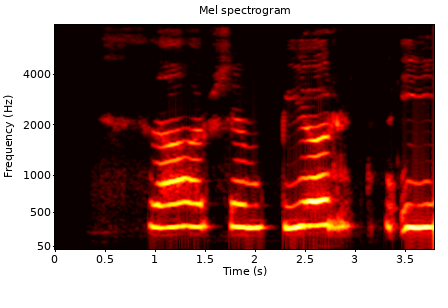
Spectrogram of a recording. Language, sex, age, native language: Icelandic, male, 10, Icelandic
